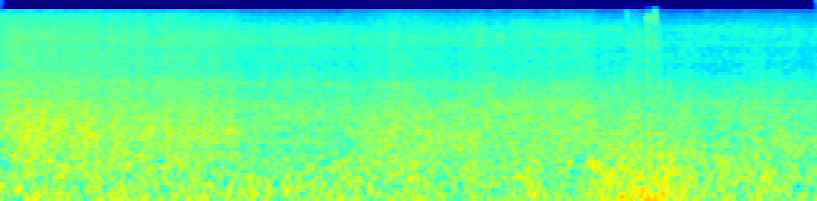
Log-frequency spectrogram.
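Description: Heavy wind noise buffeting the microphone, with a sport motorcycle running at highway speed. The hiss thins after about two seconds as the bike slows.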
